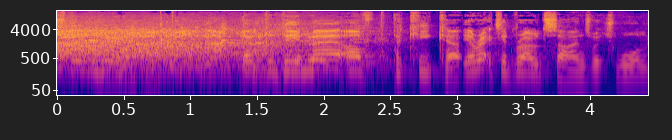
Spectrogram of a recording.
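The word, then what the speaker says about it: Pecica: Speaking of grim towns, in Romania, what did the mayor of Pekica recently advise motorists to look out for? I think that's how you pronounce it, Pekica. P-E-C-I-C-A.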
